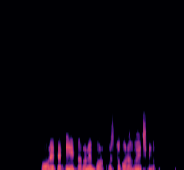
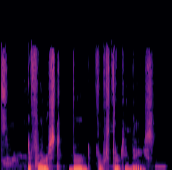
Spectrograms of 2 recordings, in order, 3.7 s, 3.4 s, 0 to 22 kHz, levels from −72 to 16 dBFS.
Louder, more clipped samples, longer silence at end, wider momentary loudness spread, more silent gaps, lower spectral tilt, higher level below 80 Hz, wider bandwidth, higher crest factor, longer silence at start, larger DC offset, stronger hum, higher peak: about the same, -19 LUFS vs -18 LUFS; neither; first, 0.6 s vs 0.15 s; second, 10 LU vs 14 LU; neither; about the same, -6 dB/octave vs -5.5 dB/octave; about the same, -56 dBFS vs -56 dBFS; second, 6.8 kHz vs 16.5 kHz; about the same, 18 dB vs 16 dB; first, 0.85 s vs 0.05 s; neither; neither; about the same, -2 dBFS vs -2 dBFS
